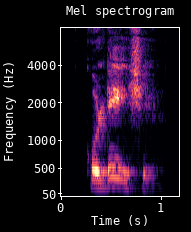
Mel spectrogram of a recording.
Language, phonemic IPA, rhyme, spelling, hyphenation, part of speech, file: Dutch, /ˌkɔˈleː.ʒə/, -eːʒə, college, col‧le‧ge, noun, Nl-college.ogg
- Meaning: 1. a collegial board, either advisory (committee) or as an authority 2. a secondary school, a high school, (now Belgium) especially in Roman Catholic education 3. an academic lecture, class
